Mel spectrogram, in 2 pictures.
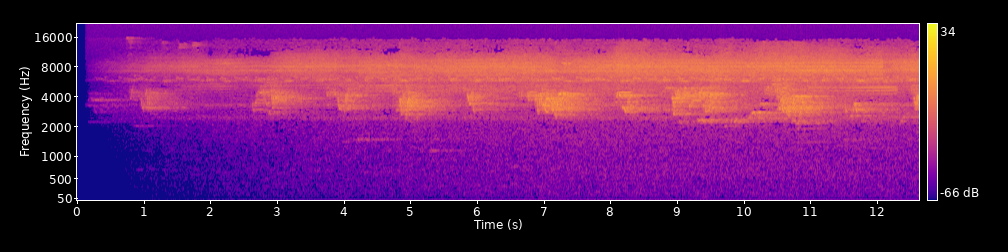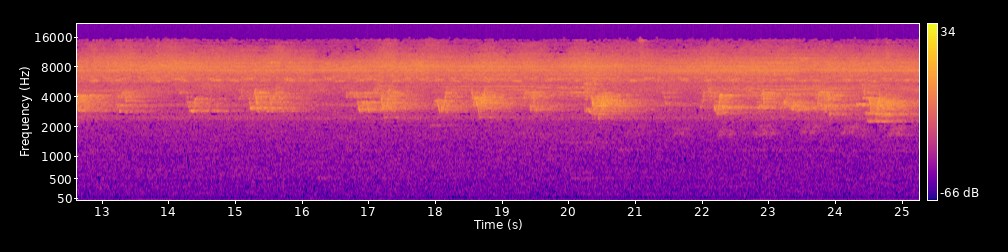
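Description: Faint nature sound bed of chirping insects and birds, fading in over the first few seconds. A steady high-pitched drone runs under repeated chirping pulses about once a second.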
